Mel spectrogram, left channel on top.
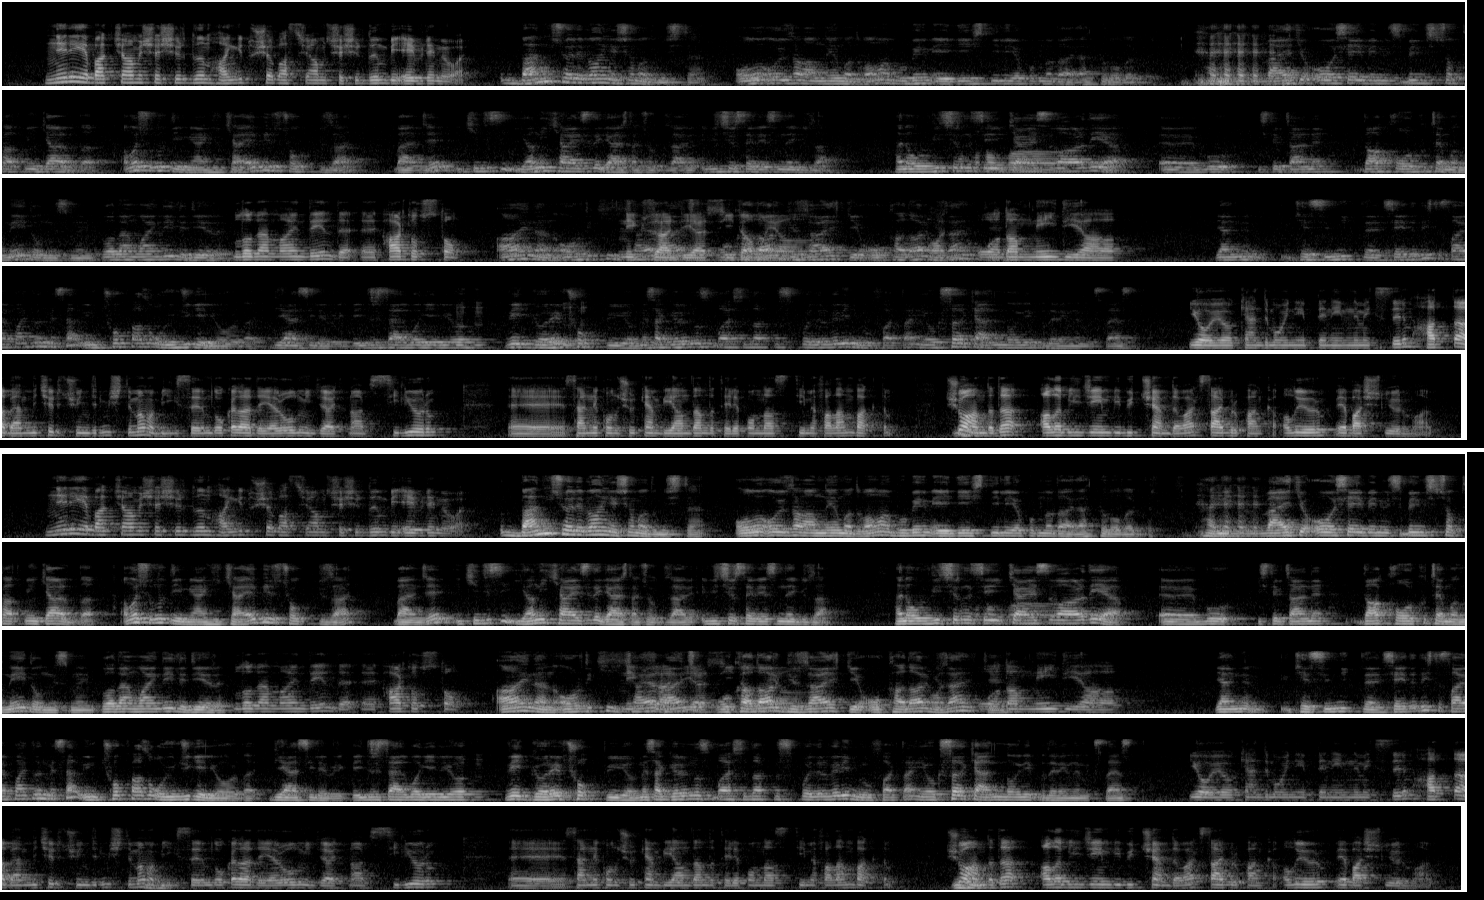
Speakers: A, on the left; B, on the right.
A: nereye bakacağımı şaşırdığım, hangi tuşa basacağımı şaşırdığım bir evre mi var?
B: Ben hiç öyle bir an yaşamadım işte. Onu o yüzden anlayamadım ama bu benim ADHD'li yapımla da alakalı olabilir. <laughs>
A: <laughs>
B: Hani belki o şey benim için benim için çok tatminkardı da. Ama şunu diyeyim yani hikaye bir çok güzel bence. İkincisi yan hikayesi de gerçekten çok güzel. Witcher seviyesinde güzel. Hani o Witcher'ın
A: Allah
B: şey
A: Allah.
B: hikayesi vardı ya. e, bu işte bir tane daha korku temalı neydi onun ismi? Blood and Wine değil de diğeri.
A: Blood and Wine değil de e, Heart of Stone.
B: Aynen oradaki hikaye
A: Ne güzel
B: bence
A: DLC'ydi
B: o kadar
A: ama ya.
B: güzel ki, o kadar güzel
A: An-
B: ki.
A: o adam neydi ya?
B: Yani kesinlikle şeyde de işte Cyberpunk'ta da mesela ün- çok fazla oyuncu geliyor orada DLC ile birlikte. İdris Elba geliyor
A: Hı hı,
B: ve görev
A: hı
B: çok
A: hı.
B: büyüyor. Mesela görev nasıl başladı hakkında spoiler vereyim mi ufaktan yoksa kendin oynayıp mı deneyimlemek istersin?
A: Yo yo kendim oynayıp deneyimlemek isterim. Hatta ben Witcher 3'ü indirmiştim ama
B: Hı
A: bilgisayarımda o kadar da yer olmayacağı için abi siliyorum. Ee, senle konuşurken bir yandan da telefondan Steam'e falan baktım. Şu
B: hı.
A: anda da alabileceğim bir bütçem de var. Cyberpunk'a alıyorum ve başlıyorum abi.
